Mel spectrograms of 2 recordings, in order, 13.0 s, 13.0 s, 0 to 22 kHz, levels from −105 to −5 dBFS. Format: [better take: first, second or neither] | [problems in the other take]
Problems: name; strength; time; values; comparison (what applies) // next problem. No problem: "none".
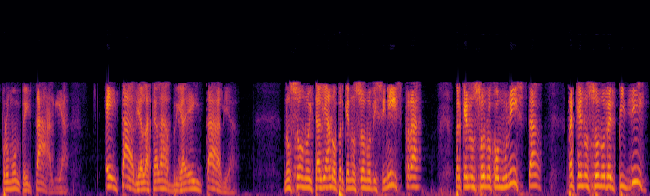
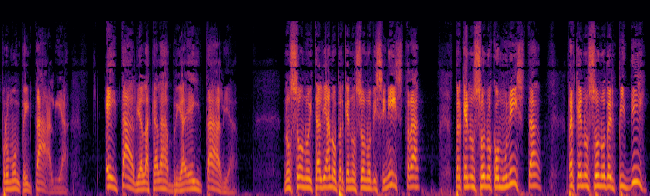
second | garbled, watery; badly; nothing above 3.5 kHz; slightly in the second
